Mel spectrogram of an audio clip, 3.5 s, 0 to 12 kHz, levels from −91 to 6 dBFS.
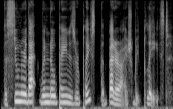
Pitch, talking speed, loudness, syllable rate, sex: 205 Hz, 225 wpm, -17 LUFS, 6.1 syllables/s, female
